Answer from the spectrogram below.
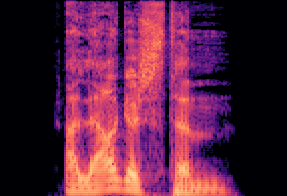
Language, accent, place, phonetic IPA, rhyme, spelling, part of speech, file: German, Germany, Berlin, [ˌaˈlɛʁɡɪʃstəm], -ɛʁɡɪʃstəm, allergischstem, adjective, De-allergischstem.ogg
- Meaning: strong dative masculine/neuter singular superlative degree of allergisch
